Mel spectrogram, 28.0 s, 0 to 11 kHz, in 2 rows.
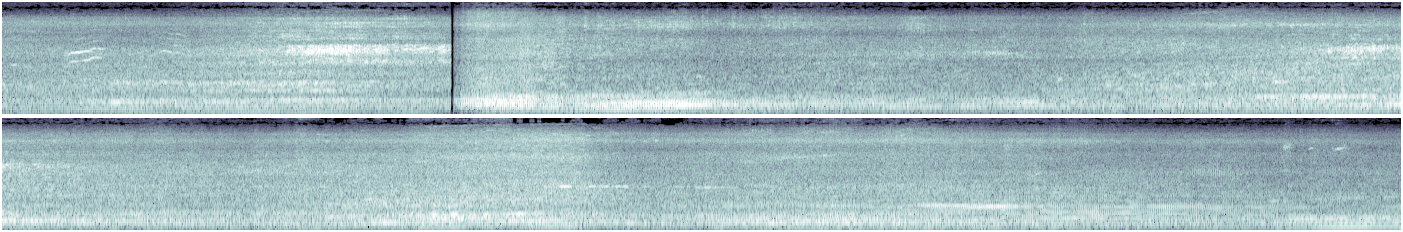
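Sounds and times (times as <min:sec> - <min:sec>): vehicles passing: 0:00.0 - 0:27.9.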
